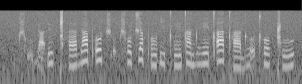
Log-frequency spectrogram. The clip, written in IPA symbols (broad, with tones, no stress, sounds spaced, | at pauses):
t͡ɕʰ ṵ˩˧ ɡ a̰˩ ɗ ɨ˧ ǁʰ ɐ˩˧ ɡ a˥ pʼ o˥ t͡ɕ o̰˩˧ t͡ɕʰ o˧ t͡ɕ ɐ˥ pʼ õ˩˧ ɗ i˩ tʰ ẽ˩˧ t ã˧ dʱ e˧ tʼ a˥ tʰ a˩ dʱ o̰˥ tʰ o˧˥ ǁ u˩˧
